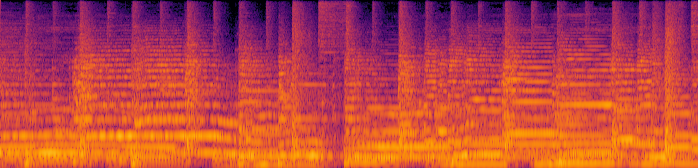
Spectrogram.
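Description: Live rock band playing an instrumental passage with no vocals: electric guitar holding and sliding notes over bass and a steady drum beat. The sound drops briefly about five seconds in.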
